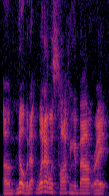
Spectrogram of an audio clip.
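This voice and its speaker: A man's voice: a little high, a little fast, a bit bright, a little hiss or hum. A man hosting a livestream podcast, chatting casually, laughing often and reacting to viewers in chat.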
